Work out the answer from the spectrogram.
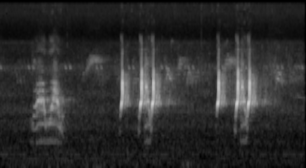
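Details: One soft, husky note is followed by two crisp, ringing three-syllable calls about a second apart, from common quails calling in the morning.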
